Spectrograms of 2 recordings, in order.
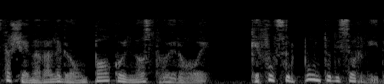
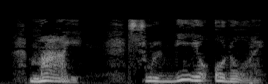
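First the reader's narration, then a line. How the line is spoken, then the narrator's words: Exclaimed. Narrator (Italian): esclamò Julien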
